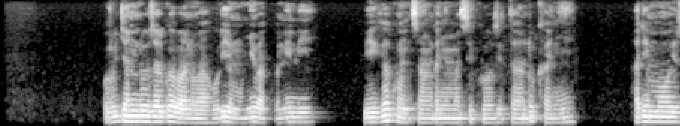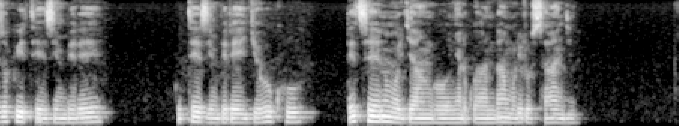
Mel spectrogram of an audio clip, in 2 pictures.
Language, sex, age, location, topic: Kinyarwanda, male, 25-35, Kigali, health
